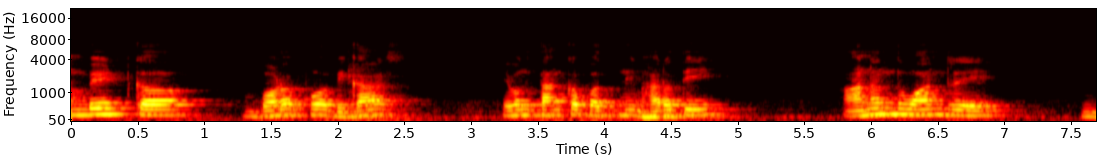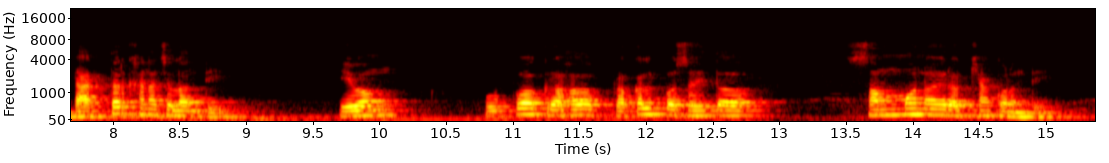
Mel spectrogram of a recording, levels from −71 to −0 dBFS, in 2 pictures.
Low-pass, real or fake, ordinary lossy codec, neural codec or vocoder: 7.2 kHz; real; none; none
